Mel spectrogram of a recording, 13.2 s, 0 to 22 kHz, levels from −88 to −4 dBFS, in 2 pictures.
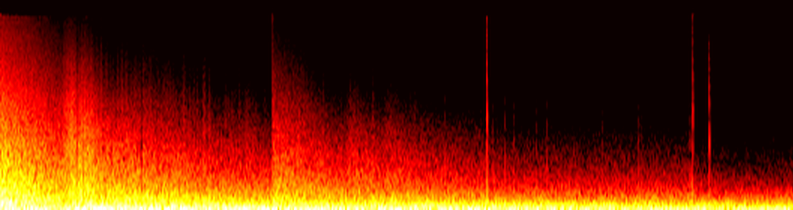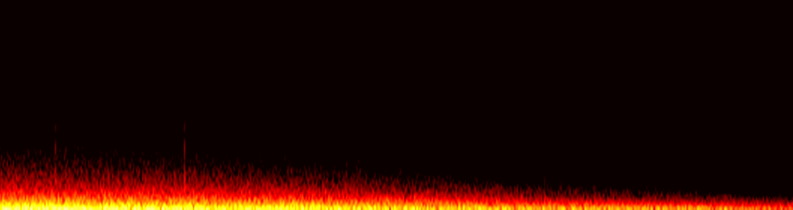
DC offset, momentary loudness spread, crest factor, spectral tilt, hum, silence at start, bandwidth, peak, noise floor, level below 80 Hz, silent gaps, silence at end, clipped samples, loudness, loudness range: under 0.1%; 20 LU; 14 dB; -11 dB/octave; none; 0 s; 3 kHz; 0 dBFS; -47 dBFS; -16 dBFS; none; 1.6 s; 0.1%; -18 LUFS; 20 LU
